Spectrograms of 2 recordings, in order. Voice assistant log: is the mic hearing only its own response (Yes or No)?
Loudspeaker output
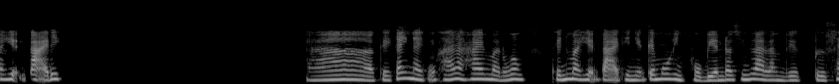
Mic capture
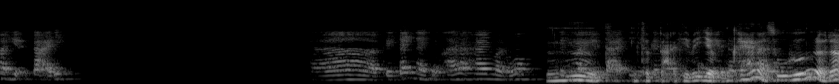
No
